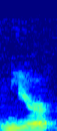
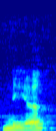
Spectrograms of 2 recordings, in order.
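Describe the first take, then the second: First: American accent with the final R pronounced. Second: British accent with the final R dropped. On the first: "Se for americano, eu digo near" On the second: "Britânico, nia"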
